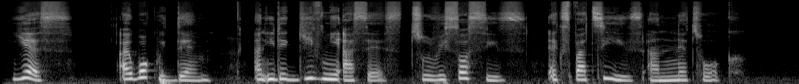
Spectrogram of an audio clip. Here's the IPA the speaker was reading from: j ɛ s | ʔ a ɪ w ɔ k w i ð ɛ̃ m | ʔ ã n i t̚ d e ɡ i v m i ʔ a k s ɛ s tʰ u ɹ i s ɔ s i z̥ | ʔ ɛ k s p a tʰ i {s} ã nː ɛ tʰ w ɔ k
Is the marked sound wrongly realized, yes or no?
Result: yes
